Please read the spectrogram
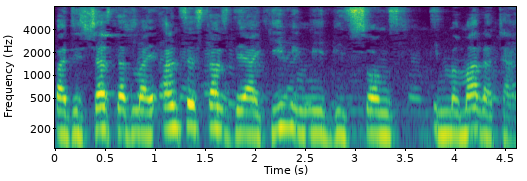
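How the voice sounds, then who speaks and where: Against noticeable background noise, a man with a South African accent speaks at a moderate pace and a high pitch, with fairly even intonation. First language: Xhosa. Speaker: reggae artist. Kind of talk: interview.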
